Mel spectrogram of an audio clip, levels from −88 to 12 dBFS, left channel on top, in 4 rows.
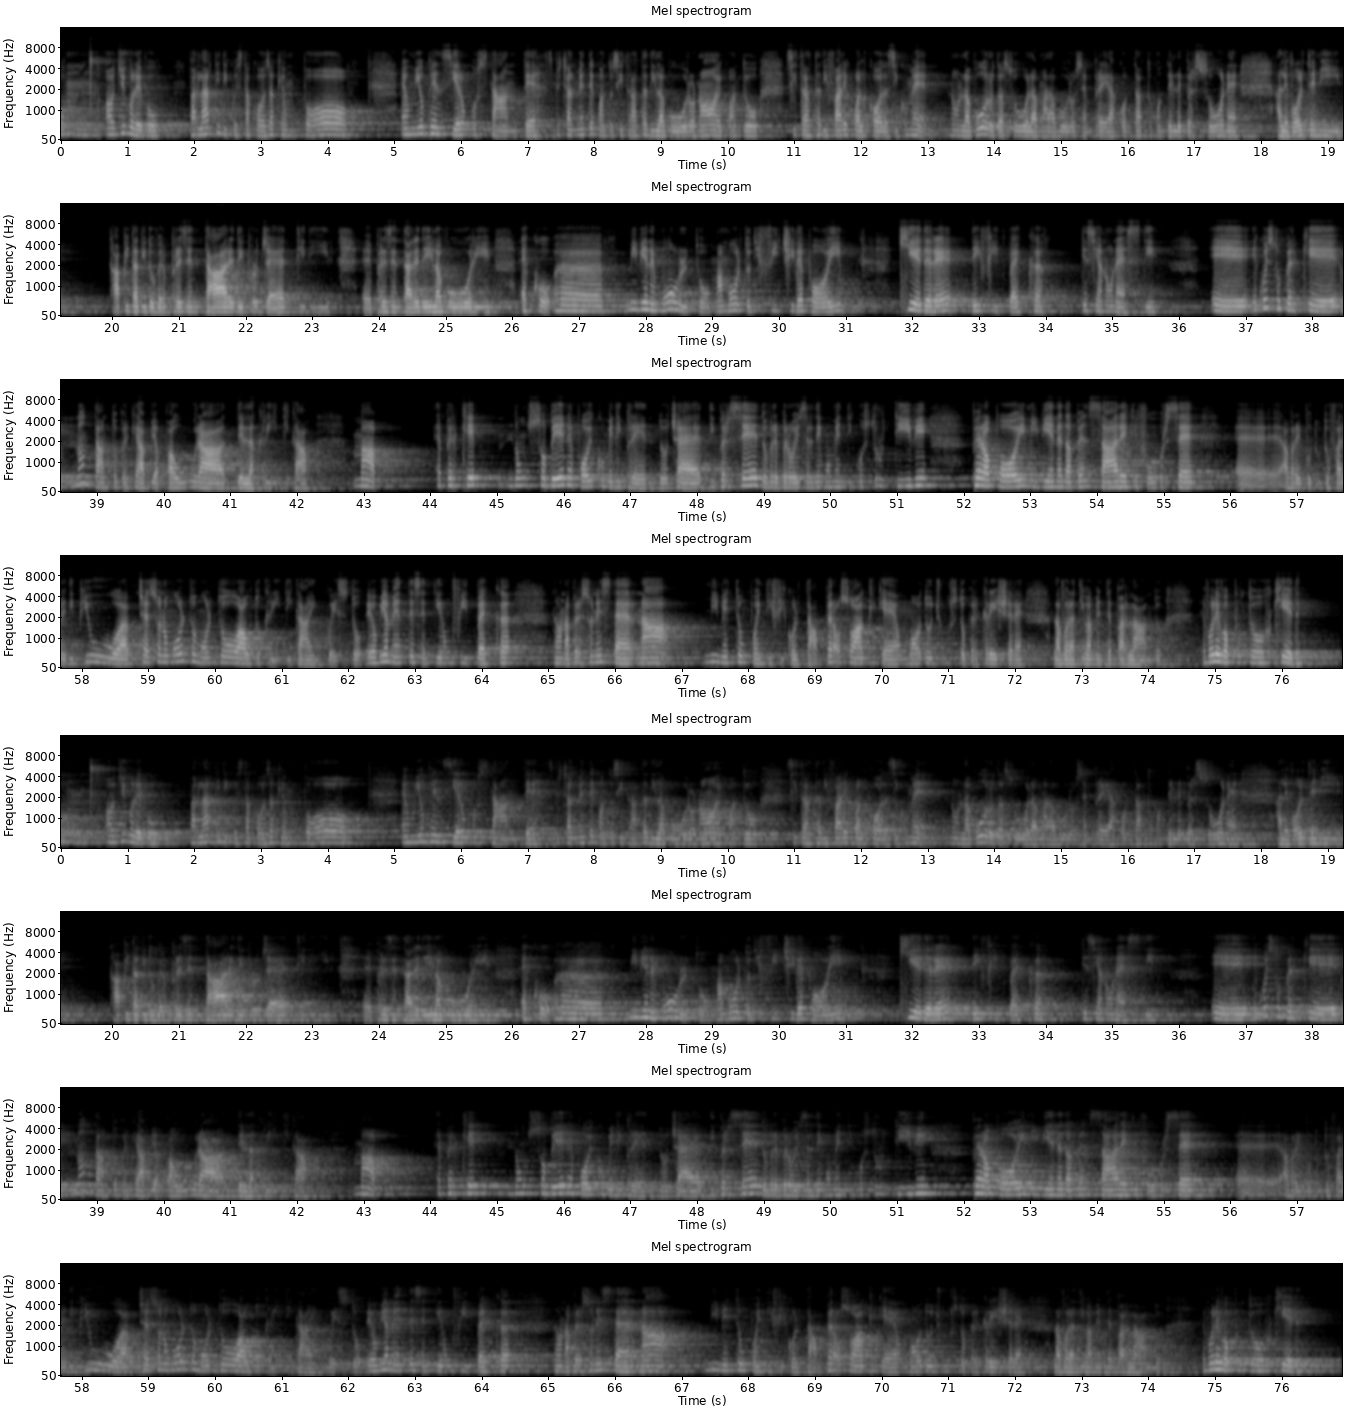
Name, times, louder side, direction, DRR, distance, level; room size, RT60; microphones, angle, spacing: voice 1, 0.0-1.5 1.9-4.3 4.7-7.3 7.5-19.2 20.0-27.4 27.7-31.0 31.5-32.6 32.9-34.0 34.5-35.7 36.5-42.2 42.8-43.2 44.1-44.7 45.0-55.5 56.1-66.8 67.3-74.5 74.8-76.3, left 5 dB, 70° left, 13 dB, 0.3 m, -32 dB
9.6 x 4.3 x 6.0 m, 2.8 s
head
